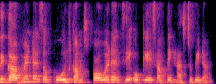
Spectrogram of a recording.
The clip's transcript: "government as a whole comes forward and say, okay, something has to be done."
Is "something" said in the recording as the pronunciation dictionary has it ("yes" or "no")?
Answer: no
